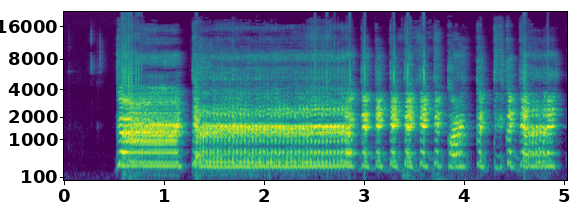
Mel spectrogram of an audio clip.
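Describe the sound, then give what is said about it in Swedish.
A loud, harsh screech like a 56K dial-up modem connecting: a steady buzzing, overtone-rich tone holds for about two seconds, then breaks into rapid stuttering bursts. “Det är som ett jäkla 56K ja. from hell alltså.”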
